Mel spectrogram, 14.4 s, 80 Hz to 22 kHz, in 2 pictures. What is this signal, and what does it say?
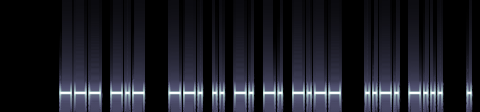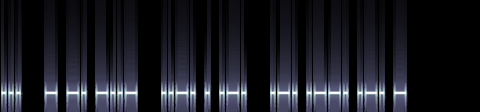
Morse code, heard as a keyed tone, about 22 wpm, 700 Hz. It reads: OK GINNY FB ES TNX FER RPRT
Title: Practice QSO - Exchange 2 - Info - 22wpm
